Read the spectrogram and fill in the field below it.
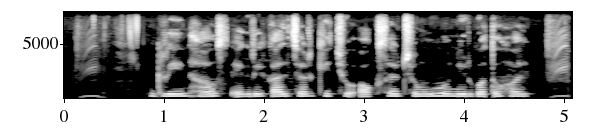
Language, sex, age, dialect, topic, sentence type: Bengali, female, 18-24, Rajbangshi, agriculture, question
